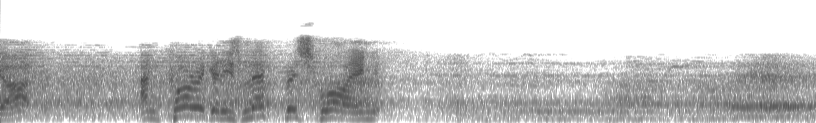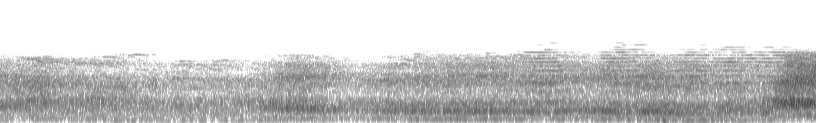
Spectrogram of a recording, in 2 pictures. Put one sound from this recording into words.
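A large stadium crowd roars and murmurs steadily outdoors.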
